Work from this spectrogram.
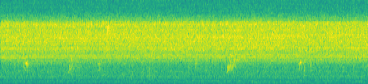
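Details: Summer cicada chorus, an unbroken high, sizzling buzz at even volume across the whole stretch, with scattered soft bird chips and one brief click partway through.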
